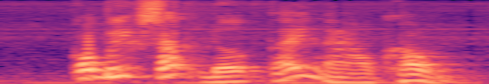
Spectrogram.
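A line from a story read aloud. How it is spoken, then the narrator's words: Glaring barked question. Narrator (Vietnamese): Thủy Tuấn Hạo quát mắt lên hỏi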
